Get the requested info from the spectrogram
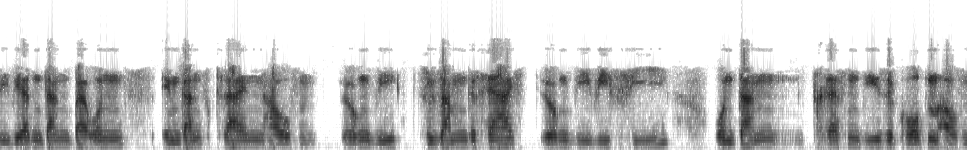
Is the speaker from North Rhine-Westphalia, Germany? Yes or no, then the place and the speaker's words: no; Hesse, Germany; Ich komme aus Hessen und zwar aus Nordhessen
